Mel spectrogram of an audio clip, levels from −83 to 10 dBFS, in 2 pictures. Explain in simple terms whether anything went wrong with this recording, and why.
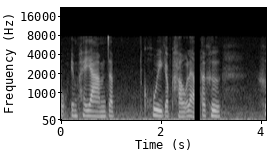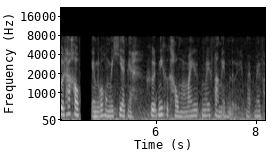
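Packet loss on an ADPCM call hits this speech twice, at 2.66 to 2.82 s and at 4.48 to 4.79 s, leaving abrupt silent gaps of 120 ms and 220 ms. The decoder loses track of the sender, so the speech returns slightly distorted before settling.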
